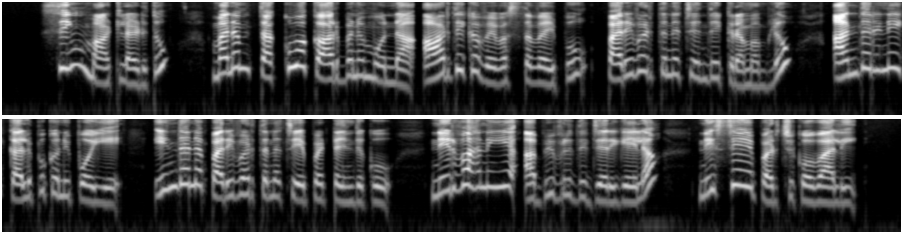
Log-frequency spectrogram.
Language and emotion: Telugu, neutral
